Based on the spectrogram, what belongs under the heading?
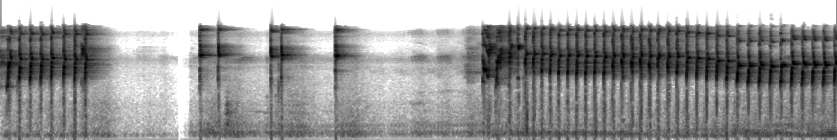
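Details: Lovebird in the ngetik ngekek fighter style, a lure for silent lovebirds: a quick shrill chatter, then several separate sharp ticks with pauses, and finally a long, fast, continuous high trill.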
